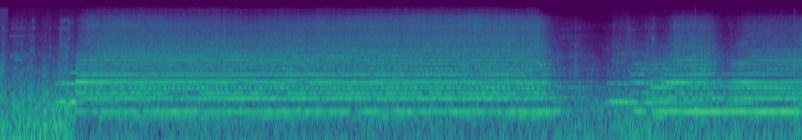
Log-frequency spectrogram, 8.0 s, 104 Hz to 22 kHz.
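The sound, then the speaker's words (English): The Cheat Mountain Salamander train of the Durbin and Greenbrier Valley Railroad rumbles along railroad tracks on its round trip to Spruce over very sharp curves, while its horn blasts a long, loud, steady note, then briefly cuts off and sounds again. No one speaks. “But this summer, the train began continuing the 9-hour round trip to Spruce, chugging along the sharpest railroad curves in the country.”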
